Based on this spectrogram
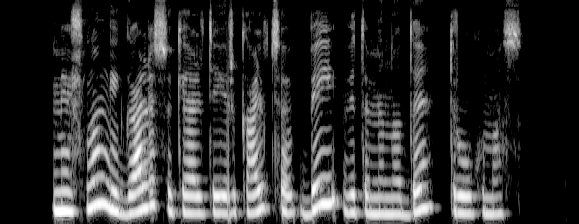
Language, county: Lithuanian, Klaipėda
